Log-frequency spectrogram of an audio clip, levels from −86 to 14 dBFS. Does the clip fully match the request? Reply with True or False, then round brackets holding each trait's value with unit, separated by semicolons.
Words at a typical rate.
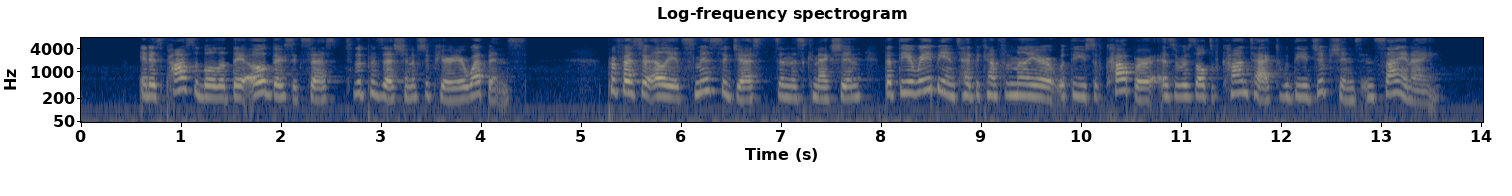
True (180 wpm)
